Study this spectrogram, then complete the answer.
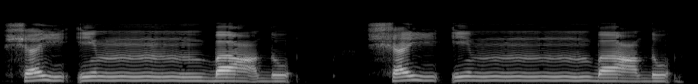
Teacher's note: Jadi tanwin pada kata syai'in ditukar menjadi bunyi m. Sekali lagi ditukar menjadi bunyi m atau sehingga menjadi syai'im.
